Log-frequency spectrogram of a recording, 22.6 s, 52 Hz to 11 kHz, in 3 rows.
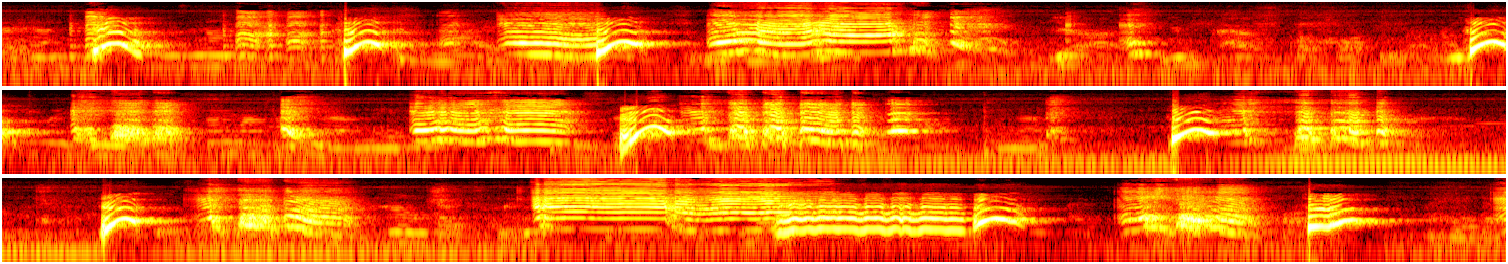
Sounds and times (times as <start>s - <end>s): Speech: 0.0s - 4.6s, 5.2s - 13.0s, 16.2s - 19.2s, 20.2s - 22.5s.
